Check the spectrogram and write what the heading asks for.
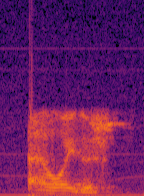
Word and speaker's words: Aioidos: Os Aiodos. Os Aiodos. Como é que isto se pronuncia? – Aioidos. – É Oidos, ok.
